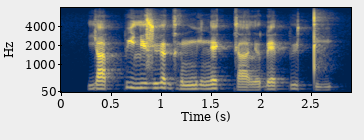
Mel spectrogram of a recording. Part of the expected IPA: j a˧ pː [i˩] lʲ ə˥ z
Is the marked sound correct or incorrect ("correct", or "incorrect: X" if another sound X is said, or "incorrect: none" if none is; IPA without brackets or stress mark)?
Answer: incorrect: i˥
